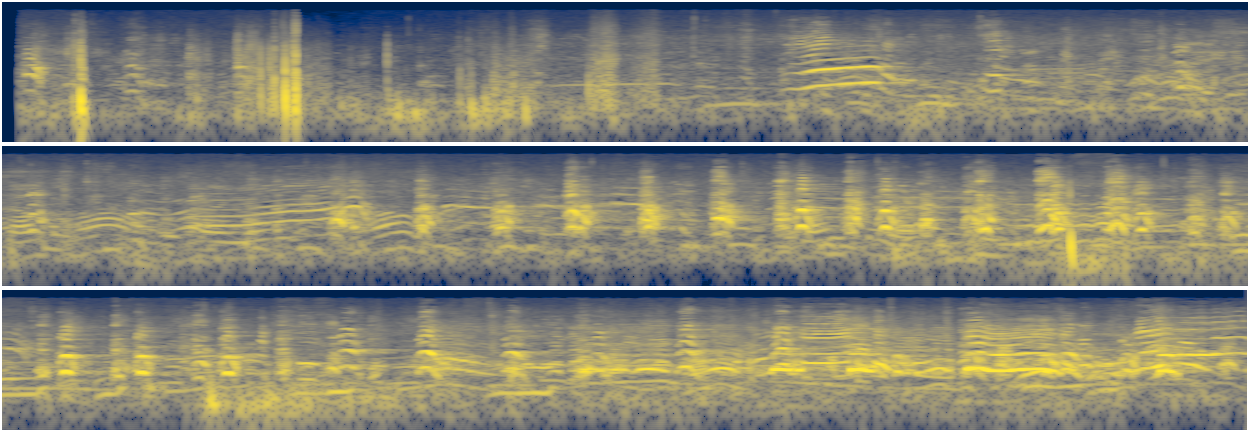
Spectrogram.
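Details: Chimpanzees at the Ngamba chimpanzee sanctuary erupt into a noisy chorus of overlapping hoots and shrieks after a few sharp knocks.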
